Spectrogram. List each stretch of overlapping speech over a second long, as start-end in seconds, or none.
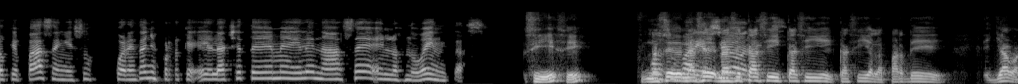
6.5-7.9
